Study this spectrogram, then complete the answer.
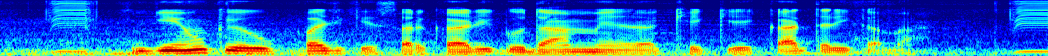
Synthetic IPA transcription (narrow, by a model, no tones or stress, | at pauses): ɡeːɦũkeʊpəd͡ʒkesəɾkaːɾiɡʊd̪aːmːẽɾəkʰekekat̪əɾiːka̰ba̰ː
